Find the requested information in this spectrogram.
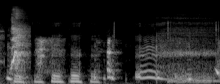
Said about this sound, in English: I'll give you half a correct bark for that.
